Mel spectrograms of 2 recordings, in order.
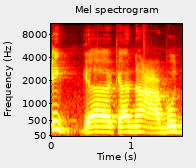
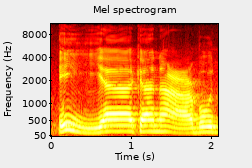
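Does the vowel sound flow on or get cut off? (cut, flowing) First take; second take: cut; flowing. First: The vowel sound is cut off abruptly. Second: The vowel sound flows on without a break. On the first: The speaker calls it wrong. "لماذا يا اخي تقطع الصوت؟" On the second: The speaker calls it right. "الطريق مفتوح"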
